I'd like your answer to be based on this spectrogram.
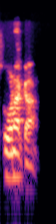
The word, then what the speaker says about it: Undergang: It's not really that easy, I guess, for people not speaking the Danish thing, which is pronounced like it's two N's, so it's Undergang.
